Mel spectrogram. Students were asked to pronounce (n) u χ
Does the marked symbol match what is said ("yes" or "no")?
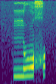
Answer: yes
